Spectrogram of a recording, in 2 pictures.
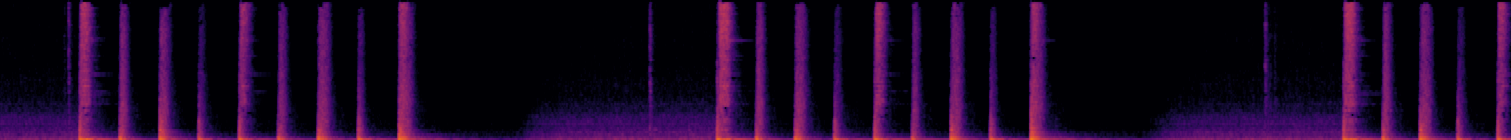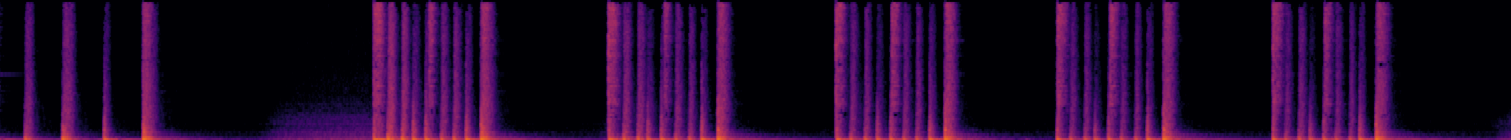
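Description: Acoustic drum kit played slowly: bass drum and hi-hat on the beat with pairs of soft double strokes on the snare, an exercise for left-hand and heel-toe pivot speed. It comes in short phrases of a few seconds separated by pauses, with the phrases shorter and closer together near the end.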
